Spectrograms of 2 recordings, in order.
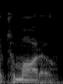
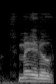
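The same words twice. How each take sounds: First: "tomato" as tuh-MAH-toh; British pronunciation. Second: "Tomato" as tuh-MAY-toh; American pronunciation. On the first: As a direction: say "tomato" with a broad MAH in the middle. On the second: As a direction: say "Tomato" with a long MAY in the middle. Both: Shown as a demonstration. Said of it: "it's kinda up to you".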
